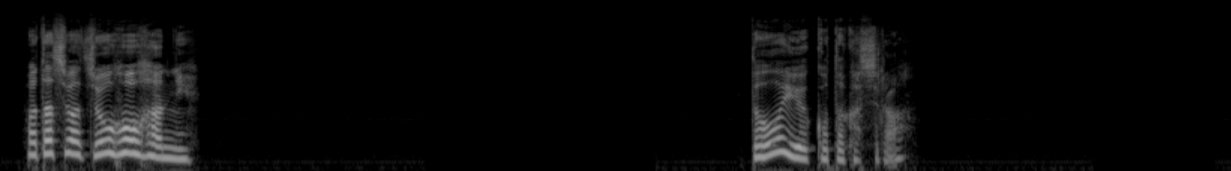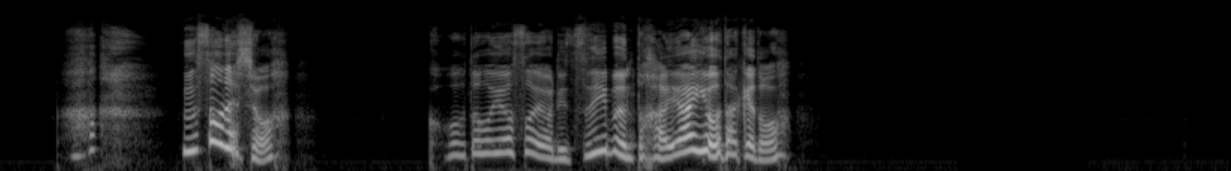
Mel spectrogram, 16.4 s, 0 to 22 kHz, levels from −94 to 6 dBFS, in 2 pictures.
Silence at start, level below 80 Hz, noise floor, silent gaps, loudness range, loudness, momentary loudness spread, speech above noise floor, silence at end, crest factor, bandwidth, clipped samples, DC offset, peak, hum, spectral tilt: 0.2 s; -78 dBFS; -85 dBFS; 2.83-4.37 s, 7.28-8.10 s; 18 LU; -33 LUFS; 20 LU; 51 dB; 2.95 s; 26 dB; 15.5 kHz; under 0.1%; under 0.1%; -12 dBFS; none; -3 dB/octave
